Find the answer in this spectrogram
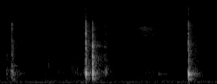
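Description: Clear hard-plastic retail package handled in the hands, giving two sharp clicks about a second apart.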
